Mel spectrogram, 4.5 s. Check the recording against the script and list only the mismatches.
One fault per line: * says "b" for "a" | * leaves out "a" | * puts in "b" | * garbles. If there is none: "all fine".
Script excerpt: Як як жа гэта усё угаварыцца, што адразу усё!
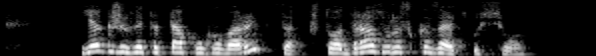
* leaves out "як"
* says "так" for "усё"
* puts in "расказаць"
